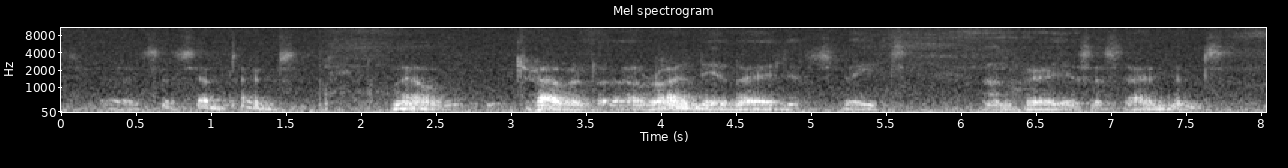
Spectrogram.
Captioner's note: none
